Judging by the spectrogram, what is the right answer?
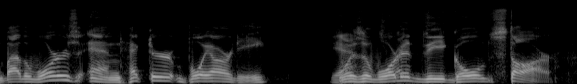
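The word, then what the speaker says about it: Boyardee: the name wrong yeah it's not Chef boy Rd it's Chef boardi here a more hear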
